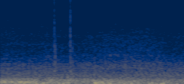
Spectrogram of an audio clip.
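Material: Nothing is struck.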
